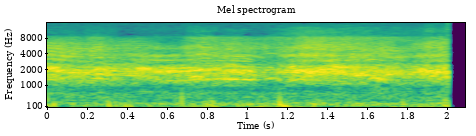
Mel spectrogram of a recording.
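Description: A large flock of crows cawing continuously, many calls overlapping. The birds are agitated by a recorded crow distress call played at full volume, the typical mobbing response.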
